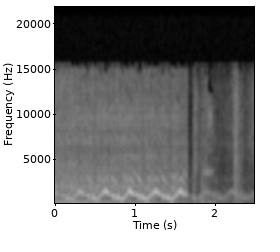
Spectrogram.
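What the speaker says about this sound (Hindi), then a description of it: "ये तो पुलिस का सायरन है।" An ambulance siren wails in a steady rising-and-falling sweep for about a second and a half, loud and close over low engine rumble, then cuts off abruptly, leaving a quieter, muffled rumble.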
